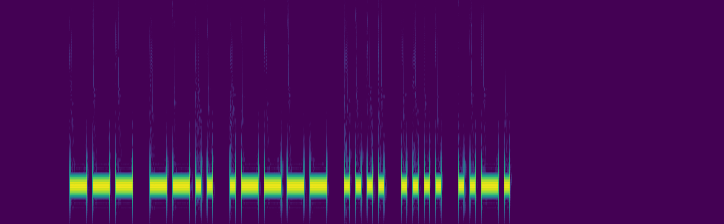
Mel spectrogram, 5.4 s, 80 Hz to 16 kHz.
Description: Morse code, heard as a keyed tone, about 28 wpm, 700 Hz. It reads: OZ1HHF
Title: DXCC-100 Call Signs - 6 Characters - 28wpm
